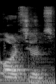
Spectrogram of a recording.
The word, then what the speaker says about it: orchard: Phalo ka jo बाग होता है उसको ऑर्चर्ड्स बोला जाता है और इसको ऑर्चर्ड प्रोनाउंस करते हैं आर साइलेंट हो जाता है इसमें ऑर्चर्ड्स.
